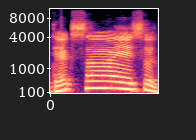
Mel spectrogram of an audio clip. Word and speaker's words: DXA: 지금은 이제 DXA라고만 씁니다. 그리고 읽기는 덱사라고 읽습니다. 그 다음에 이 덱사에서 G스퀘어를 보면은요, 이건 좀 다르죠.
